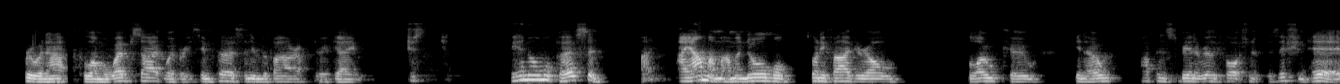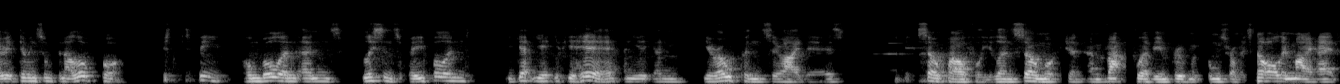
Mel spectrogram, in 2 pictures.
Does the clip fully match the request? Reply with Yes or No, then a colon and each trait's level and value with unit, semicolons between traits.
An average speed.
No: fast, 210 wpm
